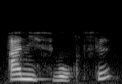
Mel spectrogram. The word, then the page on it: d' Aniswùrzel: Bas-Rhin; Herrlisheim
